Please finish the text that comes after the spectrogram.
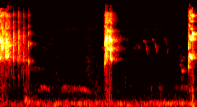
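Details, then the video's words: Fischer's lovebirds, a violet pied and a gold opaline euwing, chirping in the morning with harsh, shrill, broadband calls: a rapid burst at the start, then single sharp notes about every one and a half seconds, with faint thin whistles between. "Lovebird Chirping Sounds"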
